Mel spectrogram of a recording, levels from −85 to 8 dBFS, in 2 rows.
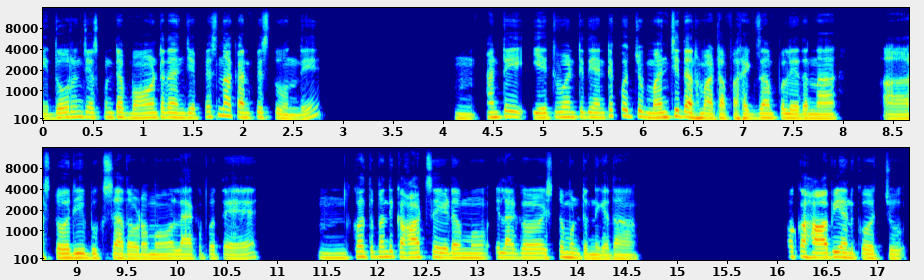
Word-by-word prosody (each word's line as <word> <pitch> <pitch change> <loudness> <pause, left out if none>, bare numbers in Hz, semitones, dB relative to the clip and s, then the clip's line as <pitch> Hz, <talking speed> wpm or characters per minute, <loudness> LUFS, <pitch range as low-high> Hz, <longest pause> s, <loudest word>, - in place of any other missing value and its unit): దూరం 160 +3 +1
చేసుకుంటే, 155 +1 -1
బావుంటదని 145 +1 +1
చెప్పేసి 165 +7 -5
నాకనిపిస్తూ 155 -4 -1
ఉంది. 110 +2 -3 1.5
హ్మ్. 120 -1 -3 0.2
అంటే 155 +3 0 0.3
ఎటువంటిది 155 +1 -1
అంటే, 145 +6 -3
కొంచెం 180 -2 0
మంచిదనమాట. 145 -5 +3
ఫర్ 125 0 +1
ఎగ్జాంపుల్ 135 +2 0
ఏదన్నా, 125 -1 +1 0.6
ఆహ్, 120 0 -1
స్టోరీ 135 +1 +3
బుక్స్ 130 0 -3
చదవడమో, 120 -2 +1 0.2
లేకపోతే, 125 0 -4 0.9
హ్మ్, 135 -1 -3
కొంతమందికి 165 0 0
ఆర్ట్స్ 155 +2 -1
ఏయడము 140 -1 +1 0.2
ఇలాగా 140 -1 0 0.2
ఇష్టం 150 +4 -2
ఉంటుంది 130 -4 -1
కదా! 115 +1 -2 1.7
ఒక 170 +1 +1
హాబీ 145 +2 +7
అనుకోవచ్చు. 130 -3 -1
140 Hz, 105 wpm, -23 LUFS, 125-155 Hz, 1.7 s, హాబీ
